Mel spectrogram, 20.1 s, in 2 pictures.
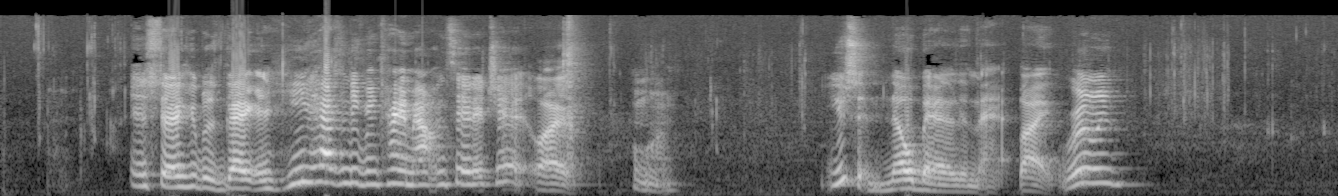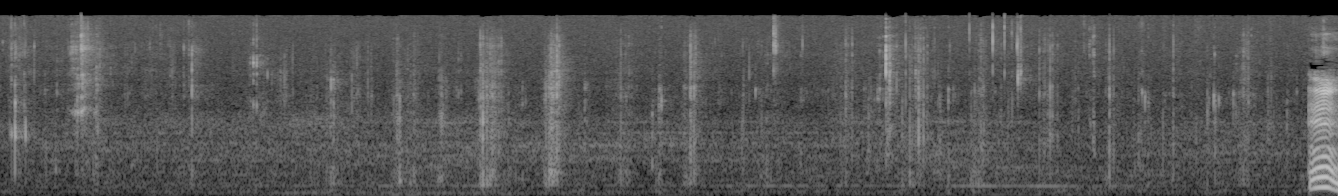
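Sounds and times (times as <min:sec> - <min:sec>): crunching fried food: 0:08.5 - 0:19.9.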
